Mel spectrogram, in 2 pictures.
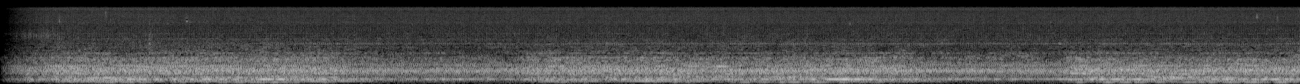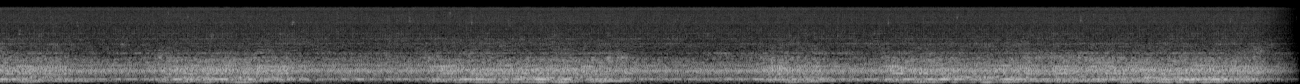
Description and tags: My bar fridge in the middle of the night sounds like a spaceship.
